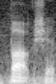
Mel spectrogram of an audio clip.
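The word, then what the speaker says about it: Berkshire: a change in Burk is it Burk or bark cuz there there I'm sure there's two different ways of pronouncing it I I always go for barkshire but I looked at and go Burk Burk like you like you know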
